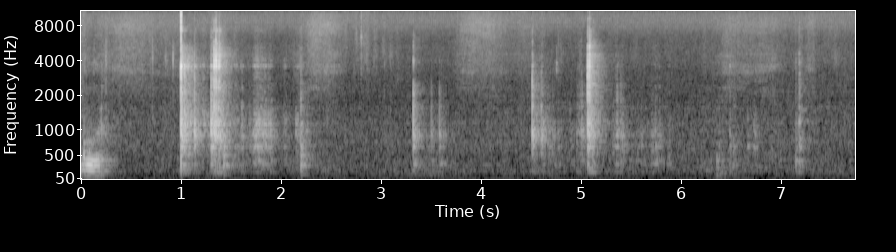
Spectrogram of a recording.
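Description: Wooden game pieces knock softly onto a wooden board.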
